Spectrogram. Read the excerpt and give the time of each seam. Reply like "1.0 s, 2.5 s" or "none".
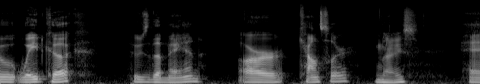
2.4 s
